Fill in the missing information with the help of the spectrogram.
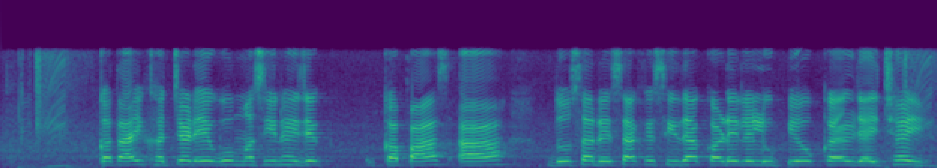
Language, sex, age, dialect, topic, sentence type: Magahi, male, 18-24, Western, agriculture, statement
